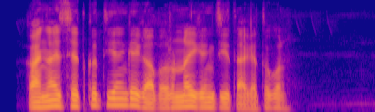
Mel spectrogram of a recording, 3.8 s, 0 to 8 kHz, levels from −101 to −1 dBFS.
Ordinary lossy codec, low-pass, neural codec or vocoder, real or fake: none; none; none; real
